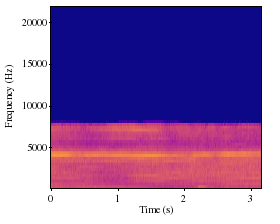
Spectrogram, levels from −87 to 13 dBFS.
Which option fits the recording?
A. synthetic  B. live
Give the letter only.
B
